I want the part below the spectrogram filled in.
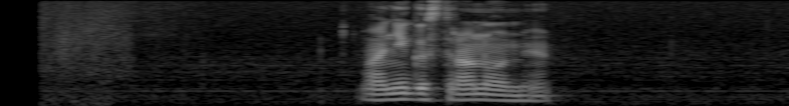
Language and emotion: Russian, neutral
